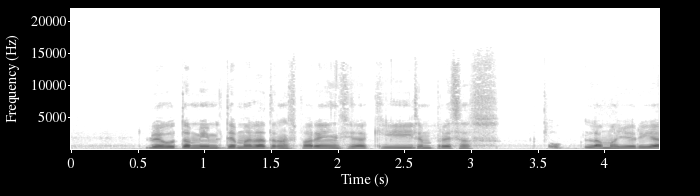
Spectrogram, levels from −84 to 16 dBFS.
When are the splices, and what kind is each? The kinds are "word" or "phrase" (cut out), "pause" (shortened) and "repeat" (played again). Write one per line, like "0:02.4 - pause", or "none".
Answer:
0:01.1 - word
0:02.6 - word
